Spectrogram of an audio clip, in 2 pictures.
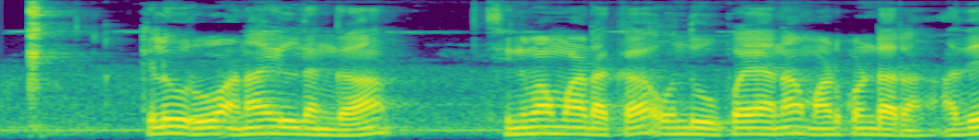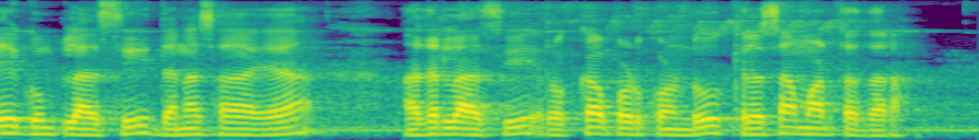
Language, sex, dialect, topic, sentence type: Kannada, male, Central, banking, statement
